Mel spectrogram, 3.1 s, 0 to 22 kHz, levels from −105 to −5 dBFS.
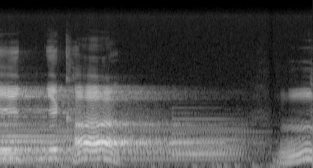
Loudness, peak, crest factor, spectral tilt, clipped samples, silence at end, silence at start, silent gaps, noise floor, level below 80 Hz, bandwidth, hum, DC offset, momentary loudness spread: -30 LUFS; -14 dBFS; 18 dB; -5.5 dB/octave; under 0.1%; 0 s; 0 s; none; -52 dBFS; -62 dBFS; 10.5 kHz; none; under 0.1%; 20 LU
